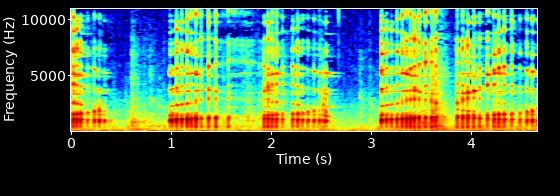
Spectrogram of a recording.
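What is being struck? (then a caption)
Metal tin can with lid. A hollow green cylindrical metal tin with a gold lid is held close to the mic while its lid rim is scratched and rubbed with a brush-like tool and long nails tap and scrape its body. Rapid bursts of rhythmic, bright metallic scratching with a clinking ring around 1 kHz alternate with softer rubbing between them.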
